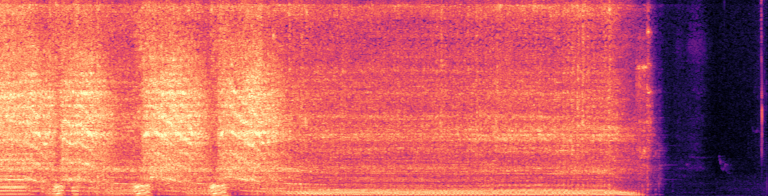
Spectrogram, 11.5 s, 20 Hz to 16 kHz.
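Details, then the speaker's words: Vevor 6-in-1 multi-tool hedge trimmer attachment, whose blades jammed after hitting metal, after being freed: small two-stroke blips, then a steady high buzz with blades chattering evenly; now running normally. "Turn it on. Pull my It's working. Yeah, it's working now."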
